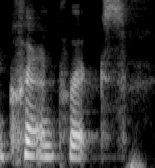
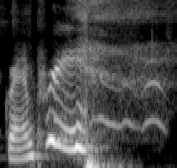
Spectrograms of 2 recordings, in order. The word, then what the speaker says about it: Grand Prix: So Prix is spelled P-R-I-X. He'd say Grand Prix. We'd be like, no, it's Grand Prix.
